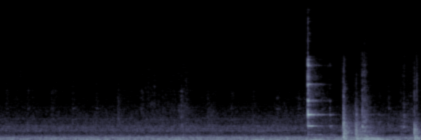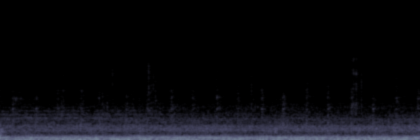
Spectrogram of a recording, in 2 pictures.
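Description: Kitchen food prep with a steady low hum throughout. About three seconds in, a single bright clink of a utensil against a ceramic dish, followed by a few softer knocks.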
